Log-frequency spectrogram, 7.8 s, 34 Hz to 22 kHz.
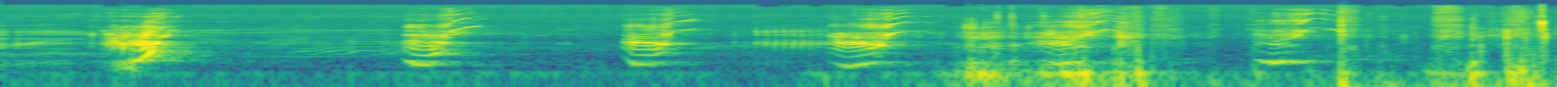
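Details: Humpback whales off the Big Island of Hawaii during the 2015 spring equinox eclipse, recorded on a freedive: short swooping cries and upsweeps about once a second, ending in a cluster of mixed grunts and chirps.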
